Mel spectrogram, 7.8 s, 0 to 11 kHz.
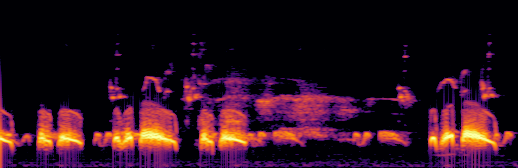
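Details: Spotted doves, both male and female, calling for training and luring birds; loud mellow coos around 500–700 in pulsed two- and three-part phrases, with softer coos and faint higher chatter between bursts, on a silent background.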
